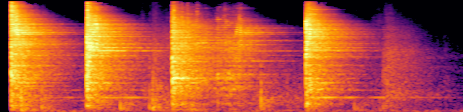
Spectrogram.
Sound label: sword hit fast sword freestyle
